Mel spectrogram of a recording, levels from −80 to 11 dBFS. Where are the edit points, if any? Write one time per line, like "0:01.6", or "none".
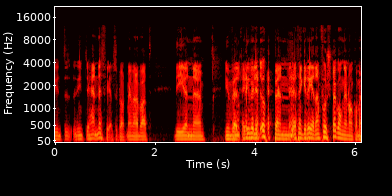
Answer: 0:03.7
